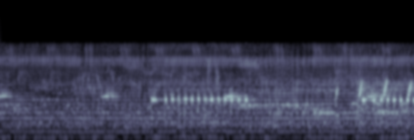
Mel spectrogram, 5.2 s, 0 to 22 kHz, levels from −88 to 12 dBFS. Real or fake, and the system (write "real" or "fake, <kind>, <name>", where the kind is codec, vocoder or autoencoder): fake, vocoder, BigVGAN v2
